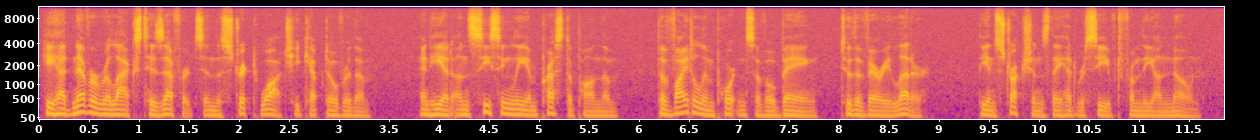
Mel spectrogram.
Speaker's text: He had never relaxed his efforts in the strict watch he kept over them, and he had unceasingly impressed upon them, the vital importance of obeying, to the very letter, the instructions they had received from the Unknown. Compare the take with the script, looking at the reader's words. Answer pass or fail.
pass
